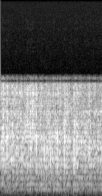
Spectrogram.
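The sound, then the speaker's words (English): A canned applause sound effect played from the sound board plays as a steady, dense buzz, more like a swarm of locusts than clapping, holding an even level throughout with no voices. “Cause look, this is the applause, and it sounds like a horde of locusts.”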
